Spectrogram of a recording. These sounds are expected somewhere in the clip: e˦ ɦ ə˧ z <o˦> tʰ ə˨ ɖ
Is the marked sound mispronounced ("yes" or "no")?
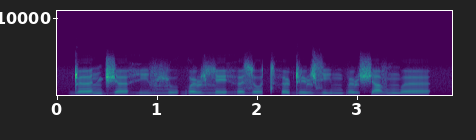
no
